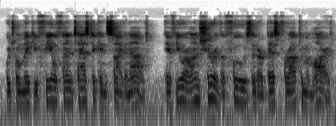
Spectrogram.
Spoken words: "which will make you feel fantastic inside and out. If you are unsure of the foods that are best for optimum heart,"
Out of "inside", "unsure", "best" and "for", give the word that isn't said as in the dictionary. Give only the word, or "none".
none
